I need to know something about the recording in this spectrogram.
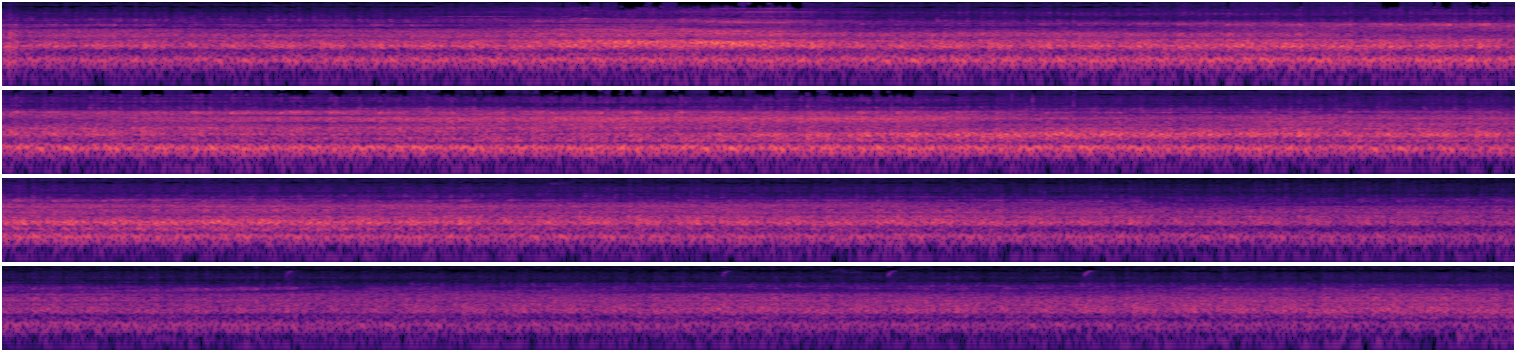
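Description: LGB G-scale Alco diesel model locomotive running along snow-covered garden-railway track with a steady mechanical drone. It is loudest a few seconds in and again around the middle, and quieter in the last third.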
